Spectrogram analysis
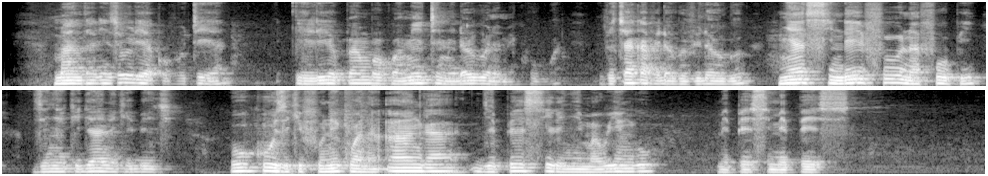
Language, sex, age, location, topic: Swahili, male, 25-35, Dar es Salaam, agriculture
